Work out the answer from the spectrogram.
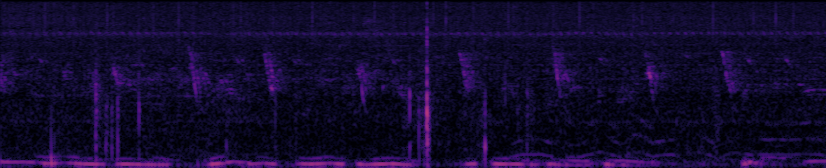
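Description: Birds chirping in a run of short falling calls, a few every second, over a louder low, uneven hum that breaks off and comes back. A single sharp click about three seconds in.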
